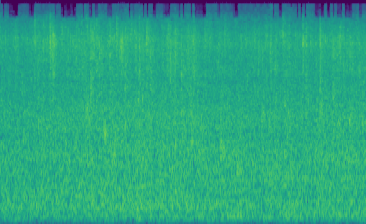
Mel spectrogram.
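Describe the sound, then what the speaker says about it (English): Heavy rain pours down steadily and loudly, a dense, unbroken hiss of drops striking the surfaces close by, with no voices. "There's so much rain coming that we can't even see that range."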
